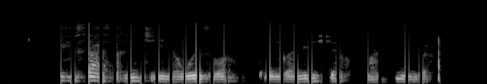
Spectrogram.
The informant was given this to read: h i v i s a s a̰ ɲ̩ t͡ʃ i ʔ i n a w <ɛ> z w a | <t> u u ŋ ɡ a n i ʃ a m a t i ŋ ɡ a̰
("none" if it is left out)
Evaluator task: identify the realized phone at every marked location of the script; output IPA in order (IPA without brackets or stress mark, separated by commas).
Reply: ɛ, k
